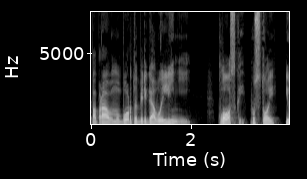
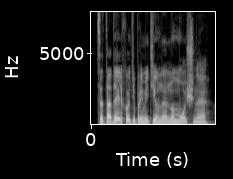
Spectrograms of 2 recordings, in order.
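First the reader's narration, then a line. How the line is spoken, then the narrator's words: Grunting smirk. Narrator (Russian): хмыкнул Бишоп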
